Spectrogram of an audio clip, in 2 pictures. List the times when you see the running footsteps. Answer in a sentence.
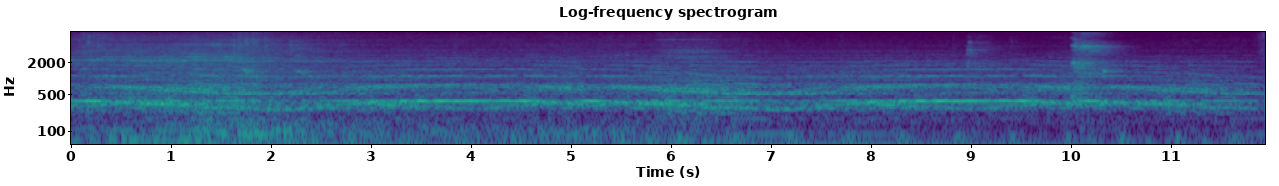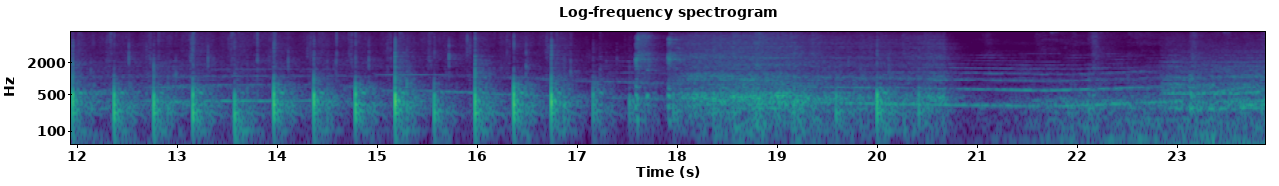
You can hear the running footsteps from 11.9 to 20.5 s.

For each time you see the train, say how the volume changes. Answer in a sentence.
You can hear the train from 0.0 to 6.7 s, getting quieter; and from 17.9 to 23.8 s, getting quieter.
